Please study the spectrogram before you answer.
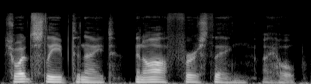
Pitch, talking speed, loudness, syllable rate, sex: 100 Hz, 195 wpm, -18 LUFS, 3.7 syllables/s, male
